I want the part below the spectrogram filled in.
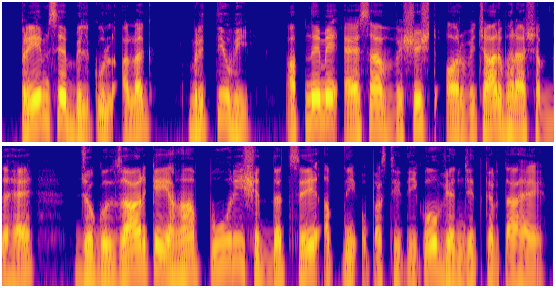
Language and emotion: Hindi, neutral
